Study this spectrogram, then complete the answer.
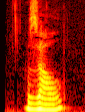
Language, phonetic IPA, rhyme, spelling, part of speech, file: Russian, [zaɫ], -aɫ, зал, noun, Ru-зал.ogg
- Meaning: 1. hall 2. living room 3. ellipsis of тренажёрный зал (trenažórnyj zal, “gym”) 4. genitive plural of за́ла (zála)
